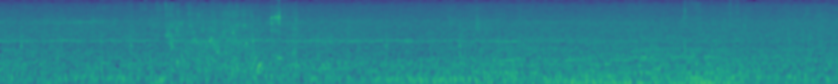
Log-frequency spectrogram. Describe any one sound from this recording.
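Footsteps clank on a metal walkway.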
